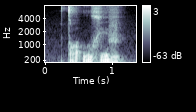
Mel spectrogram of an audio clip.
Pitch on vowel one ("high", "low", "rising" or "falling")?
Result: low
